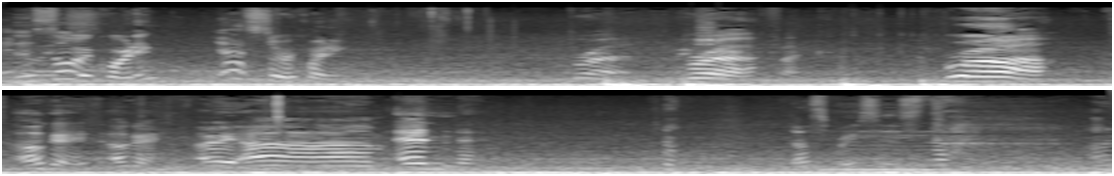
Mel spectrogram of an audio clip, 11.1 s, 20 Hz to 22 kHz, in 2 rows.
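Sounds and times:
steady low car engine rumble: 0:00.0 - 0:11.0
speech: 0:00.6 - 0:02.2, 0:04.9 - 0:08.1, 0:09.5 - 0:10.6
voice making swooping pitch-bending sounds imitating a car whooshing by: 0:09.6 - 0:10.4.

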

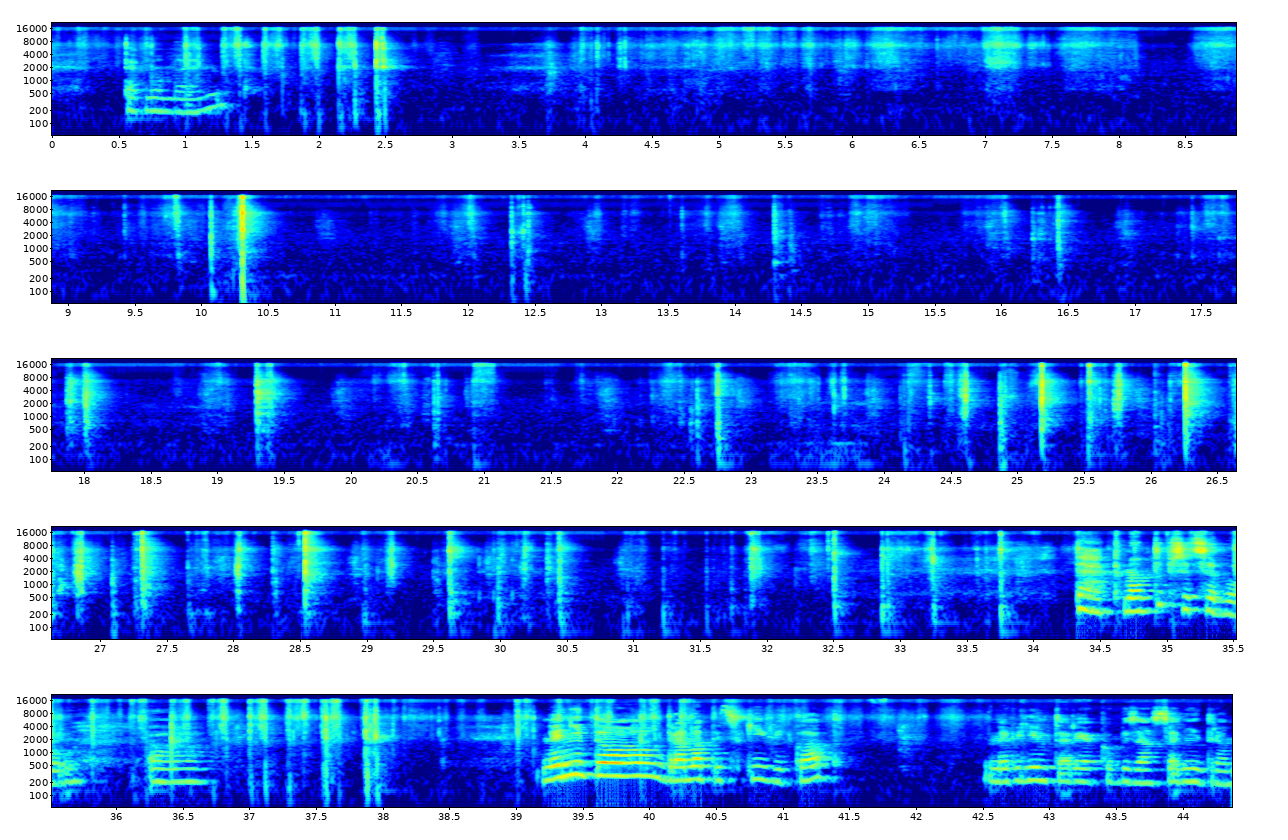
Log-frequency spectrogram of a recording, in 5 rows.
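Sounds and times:
speech: 0:00.6 - 0:01.6, 0:34.7 - 0:36.9, 0:39.2 - 0:41.5, 0:42.6 - 0:44.3
tarot cards being shuffled: 0:00.6 - 0:02.7, 0:03.9 - 0:10.6, 0:11.8 - 0:13.0, 0:13.6 - 0:18.2, 0:18.9 - 0:19.6, 0:21.8 - 0:34.0, 0:35.0 - 0:42.5.

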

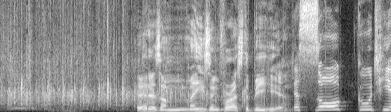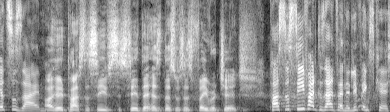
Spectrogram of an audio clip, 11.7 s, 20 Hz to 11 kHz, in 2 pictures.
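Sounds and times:
church audience clapping: 0:00.0 - 0:04.0
speech: 0:02.0 - 0:11.7.

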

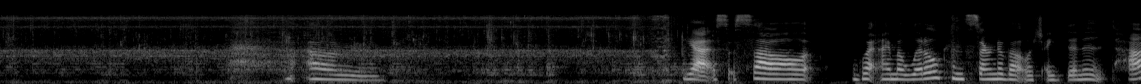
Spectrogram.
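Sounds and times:
water running from a tap: 0:00.0 - 0:07.3
speech: 0:02.8 - 0:04.0, 0:06.8 - 0:11.4.

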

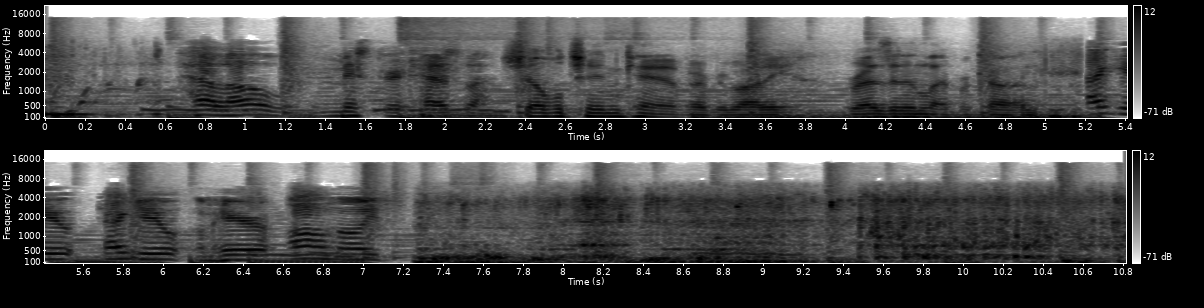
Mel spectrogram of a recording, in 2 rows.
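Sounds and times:
speech: 0:00.7 - 0:09.2
toilet flushing: 0:07.2 - 0:10.8.

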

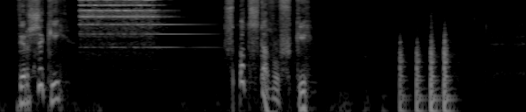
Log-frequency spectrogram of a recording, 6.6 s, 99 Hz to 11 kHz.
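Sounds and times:
speech: 0:00.3 - 0:00.9, 0:03.0 - 0:04.0
sharp knocking on a door: 0:05.0 - 0:05.8.

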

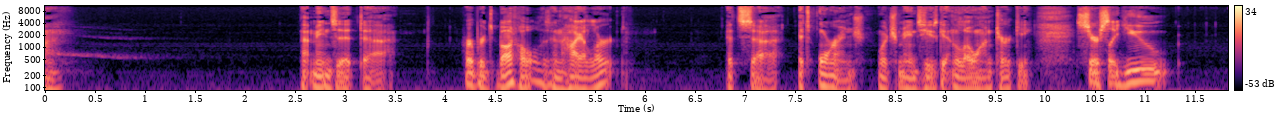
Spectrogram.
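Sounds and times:
emergency vehicle siren wailing: 0:00.0 - 0:01.9
speech: 0:02.6 - 0:03.6, 0:04.2 - 0:05.9, 0:06.8 - 0:11.4.

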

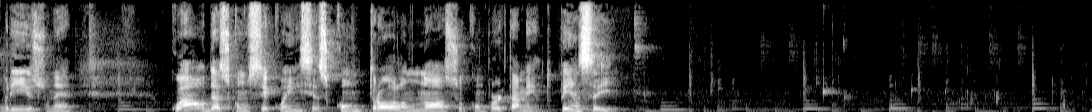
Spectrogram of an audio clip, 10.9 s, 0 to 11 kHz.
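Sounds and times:
speech: 0:00.0 - 0:01.0, 0:01.7 - 0:06.3
person drinking water in gulps: 0:08.0 - 0:10.9
liquid sloshing: 0:08.1 - 0:10.8.

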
